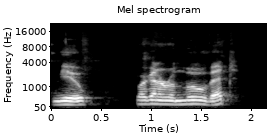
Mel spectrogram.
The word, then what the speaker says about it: mu: is a greek letter greek letter is pronounced mu we're going to remove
